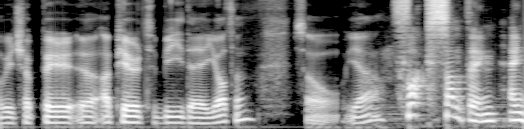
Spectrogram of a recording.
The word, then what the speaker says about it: Jotun: I don't know how to pronounce Motor? shit. Okay? It's known as a Okay, not motor. Jotun?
